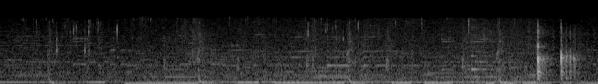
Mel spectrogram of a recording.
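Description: A spoon stirring softened onion and tomato with olive oil in a pan for a herring mixture, with a low, steady scraping and gentle sizzle and a couple of sharper knocks near the end.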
